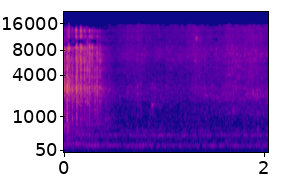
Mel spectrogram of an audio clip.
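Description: A short rustle of notebook paper as a page is lifted and turned, right at the start and dying away within about half a second, followed by a faint steady low hum.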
